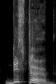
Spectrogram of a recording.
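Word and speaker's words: disturb: ডিস্টার্ব, ডিস্টার্ব, এখানে টি, এখানে মূল অক্ষর উচ্চারণ টি, কিন্তু এখানে ট এর মতো হবে। কেন ট এর মতো হবে বলেন তো? এস এর পরে এসেছে।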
